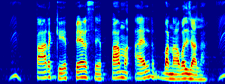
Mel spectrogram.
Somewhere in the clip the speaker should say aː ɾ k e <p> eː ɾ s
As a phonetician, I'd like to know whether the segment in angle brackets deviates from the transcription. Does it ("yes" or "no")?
no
